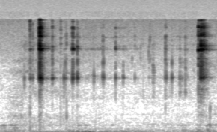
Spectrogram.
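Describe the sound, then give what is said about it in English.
Someone sips from a glass of water: two bright, ringing glass clinks, one early and one near the end, with faint little ticks and soft handling noises between them and no talking. “So, and I'm sorry for the people out there that get annoyed if I like take a sip of water.”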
